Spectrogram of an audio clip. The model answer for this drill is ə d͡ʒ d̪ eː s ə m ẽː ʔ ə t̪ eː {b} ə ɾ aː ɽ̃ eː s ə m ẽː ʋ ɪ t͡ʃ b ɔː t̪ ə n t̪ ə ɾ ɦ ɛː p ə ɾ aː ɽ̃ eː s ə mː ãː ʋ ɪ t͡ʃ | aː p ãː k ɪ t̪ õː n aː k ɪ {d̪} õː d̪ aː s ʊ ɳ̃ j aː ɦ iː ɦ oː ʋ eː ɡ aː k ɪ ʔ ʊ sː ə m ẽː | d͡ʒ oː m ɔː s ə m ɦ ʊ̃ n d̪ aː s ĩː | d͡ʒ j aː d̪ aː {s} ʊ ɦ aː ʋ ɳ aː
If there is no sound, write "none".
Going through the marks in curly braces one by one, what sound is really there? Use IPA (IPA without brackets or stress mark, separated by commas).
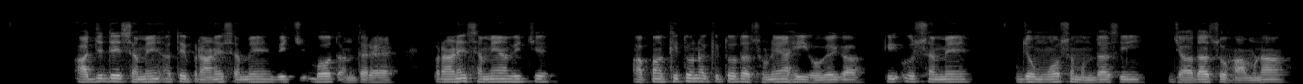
p, t̪, s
